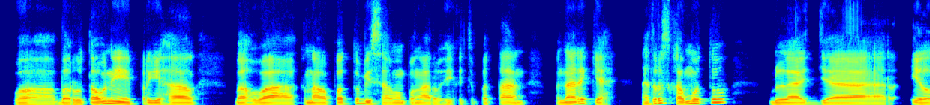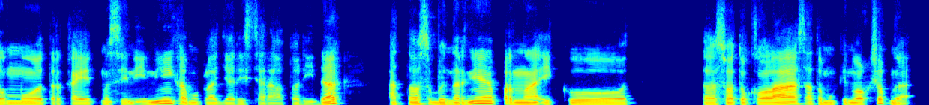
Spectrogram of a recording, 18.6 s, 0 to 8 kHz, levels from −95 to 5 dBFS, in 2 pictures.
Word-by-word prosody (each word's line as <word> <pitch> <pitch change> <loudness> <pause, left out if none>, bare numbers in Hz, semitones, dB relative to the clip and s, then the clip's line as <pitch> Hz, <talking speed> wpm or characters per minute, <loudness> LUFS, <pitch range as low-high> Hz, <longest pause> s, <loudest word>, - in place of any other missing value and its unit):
Wah, 100 -4 +1
baru 105 +1 +2
tau 125 +5 +5
nih 130 -5 +5
perihal 110 0 +3 0.4
bahwa 105 -1 +4
knalpot 110 +3 +2
tuh 150 +3 -4
bisa 120 -3 +1
mempengaruhi 105 0 -2
kecepatan, 120 0 -2 0.3
menarik 130 +7 +3
ya. 110 -5 0 0.2
Nah 120 +2 -4
terus 170 +3 +1
kamu 140 +4 +3
tuh 230 +1 +5 0.4
belajar 105 -3 +2 0.2
ilmu 100 -4 0
terkait 95 -1 -5
mesin 95 0 -8
ini, 130 +11 0
kamu 105 -4 -4
pelajari 100 -1 -7
secara 95 0 -11
otodidak, 95 -2 -2 0.4
atau 115 +1 -3
sebenernya 120 +5 0
pernah 115 -3 0
ikut, 105 -2 -3 0.7
eee, 105 0 -3
suatu 105 0 -3
kelas 120 +4 +3
atau 115 -1 -5
mungkin 110 0 -6
workshop 110 +6 -2
nggak? 100 -6 -6
110 Hz, 120 wpm, -23 LUFS, 100-120 Hz, 0.7 s, tau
